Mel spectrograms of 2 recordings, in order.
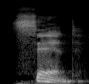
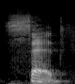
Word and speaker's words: said: Said, a escrita é S-A-I-D, mas a pronúncia é said. Said.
